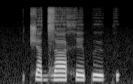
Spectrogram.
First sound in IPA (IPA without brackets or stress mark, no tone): t͡ʃ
